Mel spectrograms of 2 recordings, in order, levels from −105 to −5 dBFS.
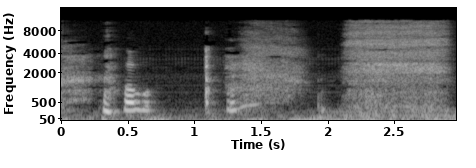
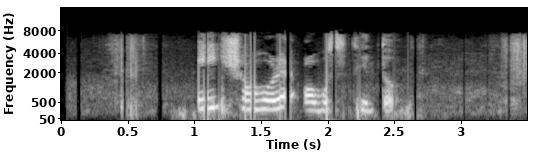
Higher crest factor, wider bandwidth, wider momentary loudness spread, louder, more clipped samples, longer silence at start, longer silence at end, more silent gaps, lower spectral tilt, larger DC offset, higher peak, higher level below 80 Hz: first, 22 dB vs 16 dB; first, 11.5 kHz vs 7.8 kHz; second, 13 LU vs 22 LU; second, -35 LUFS vs -16 LUFS; neither; second, 0 s vs 0.5 s; about the same, 0 s vs 0 s; neither; about the same, -3 dB/octave vs -3 dB/octave; neither; second, -14 dBFS vs -2 dBFS; about the same, -50 dBFS vs -50 dBFS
